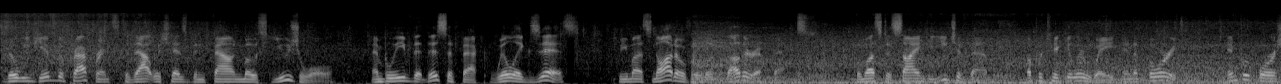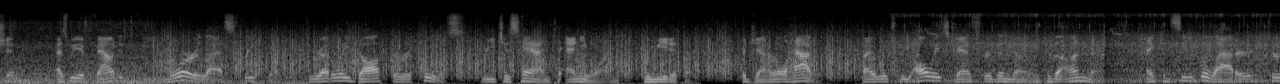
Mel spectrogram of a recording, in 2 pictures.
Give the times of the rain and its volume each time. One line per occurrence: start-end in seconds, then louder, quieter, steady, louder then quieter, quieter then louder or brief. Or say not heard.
0.0-25.5 louder.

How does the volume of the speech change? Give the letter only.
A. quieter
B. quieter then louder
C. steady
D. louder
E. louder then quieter
C.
